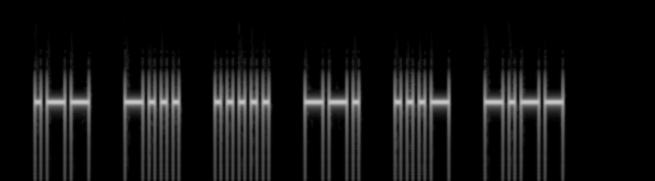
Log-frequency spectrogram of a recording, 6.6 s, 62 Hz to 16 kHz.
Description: Morse code, heard as a keyed tone, about 20 wpm, spaced as for 15 wpm, 700 Hz. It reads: WB5GVY
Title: 193 Lesson 31g - Letter v - Call Signs 20wpm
